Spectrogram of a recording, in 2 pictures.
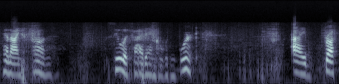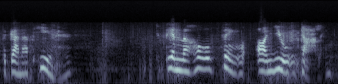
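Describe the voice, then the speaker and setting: Actress as theatrical 1940s femme fatale, noisy old recording. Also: female voice, mid-range voice, slow pace, long pauses, close to an everyday voice. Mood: weak, dying. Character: scheming, vengeful femme fatale, later mortally wounded. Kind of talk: 1940s radio drama acting. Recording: noisy, dull 1940s radio recording with clicks.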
